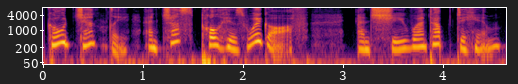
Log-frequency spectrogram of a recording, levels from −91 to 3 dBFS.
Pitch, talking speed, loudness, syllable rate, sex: 225 Hz, 180 wpm, -19 LUFS, 3.8 syllables/s, female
